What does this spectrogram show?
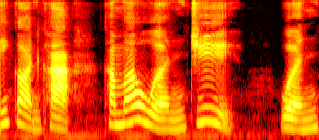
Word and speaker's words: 文: สะกด ยัง ไง ค่ะ คำ ว่า เหิน นะ คะ มี พยัญชนะ ก็ คือ Double U ค่ะ เป็น พยัญชนะ กึ่ง สระ นะ คะ ออก เสียง อู ค่ะ ตาม ด้วย สระ อีก 2 ตัว ก็ คือ E กับ N นะ คะ ออก เสียง เอิน ค่ะ วรรณยุกต์ เสียง ที่ 2 ใส่ ไว้ บน ตัว E ค่ะ มา ผ่าน คำ นี้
